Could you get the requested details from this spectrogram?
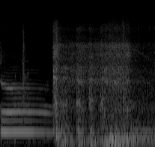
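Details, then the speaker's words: Car started after installing a hidden touch-sensor anti-theft switch on the ignition line: brief tonal hum, then the engine catches cleanly and settles into an even running note; normal start. "Hidup ya teman-teman. Kita ulang lagi, kita matiin."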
